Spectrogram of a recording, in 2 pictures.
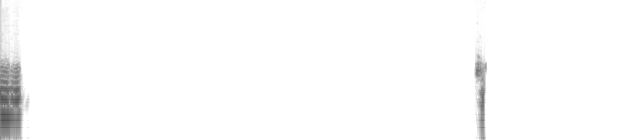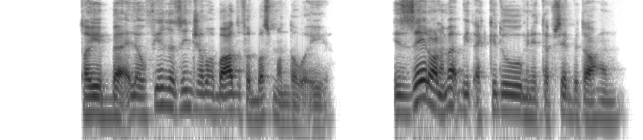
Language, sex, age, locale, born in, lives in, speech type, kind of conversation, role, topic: Arabic, male, 20-24, ar-EG, Egypt, Egypt, read, expert-assistant, asker, من بين كل العلامات اللي ممكن تدل على وجود حياة برا الأرض، إيه العلامات اللي تعتبر أهم وضروري نبحث عنها الأول؟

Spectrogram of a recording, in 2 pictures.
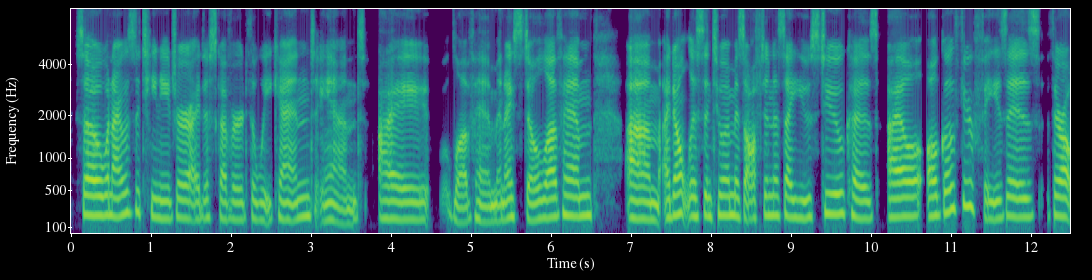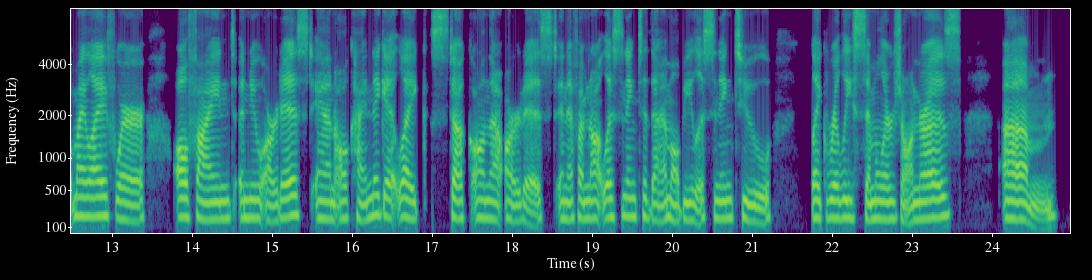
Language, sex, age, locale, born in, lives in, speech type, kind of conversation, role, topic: English, female, 25-29, en-US, United States, United States, conversation, podcast, guest, How does music shape your routines and experiences each day?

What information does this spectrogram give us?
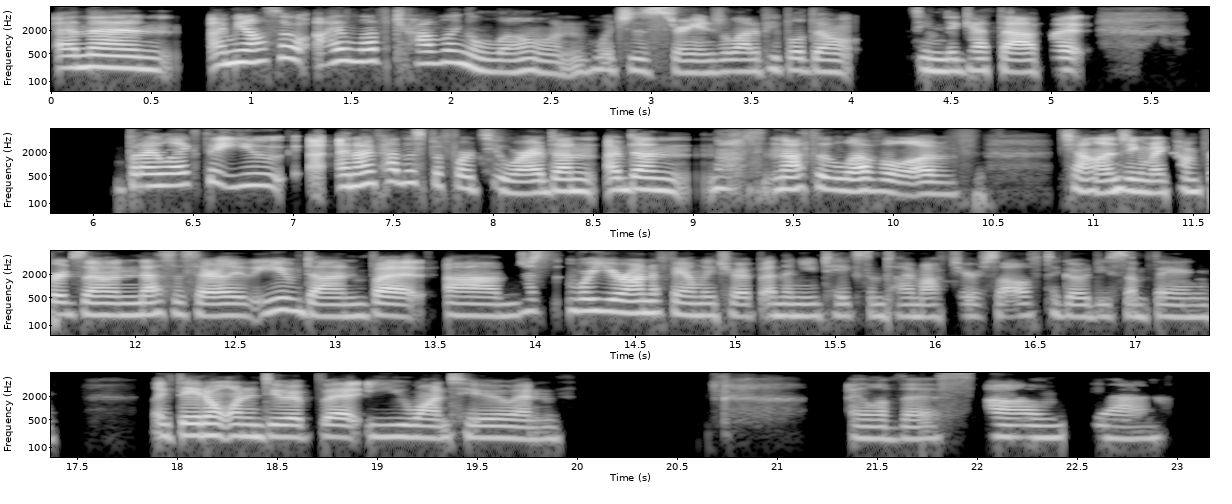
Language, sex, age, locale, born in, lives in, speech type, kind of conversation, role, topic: English, female, 40-44, en-US, United States, United States, conversation, podcast, host, How can travel help us grow by pushing our boundaries?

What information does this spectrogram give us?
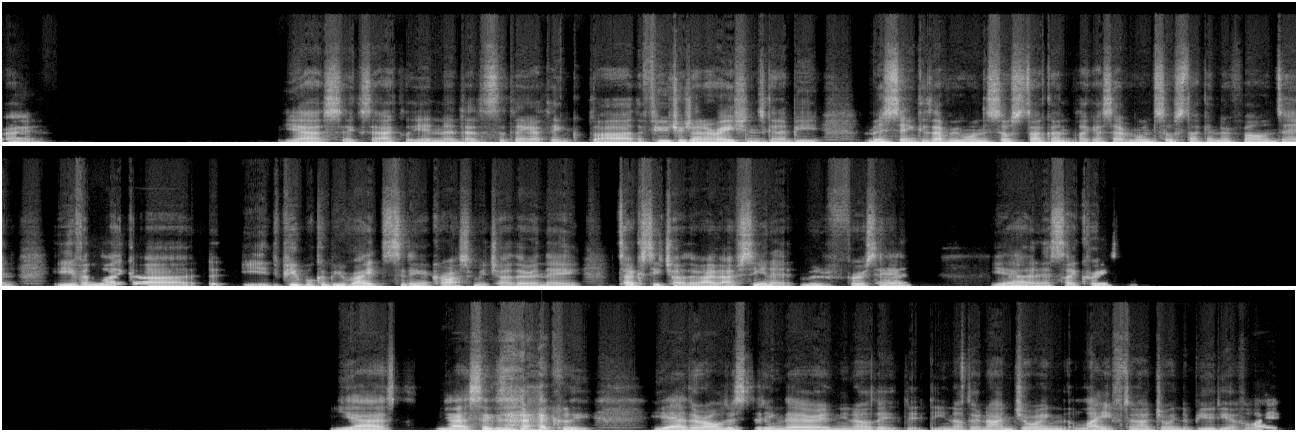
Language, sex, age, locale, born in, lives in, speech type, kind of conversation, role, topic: English, male, 18-19, en-US, United States, United States, conversation, podcast, host, In what ways has technology transformed our everyday interactions with others?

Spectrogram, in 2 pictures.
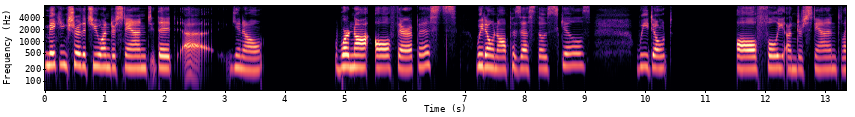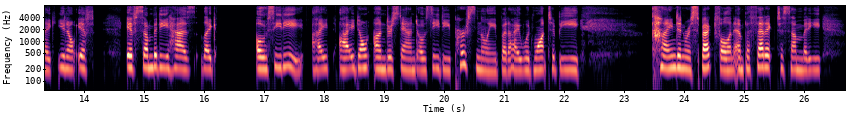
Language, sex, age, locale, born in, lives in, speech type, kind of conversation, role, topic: English, female, 40-44, en-US, United States, United States, conversation, podcast, guest, How can we be there for friends who are struggling without overstepping or neglecting our own well-being?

